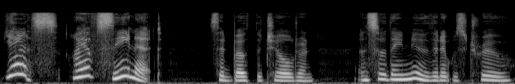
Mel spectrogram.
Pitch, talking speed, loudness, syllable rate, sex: 235 Hz, 200 wpm, -19 LUFS, 4.6 syllables/s, female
